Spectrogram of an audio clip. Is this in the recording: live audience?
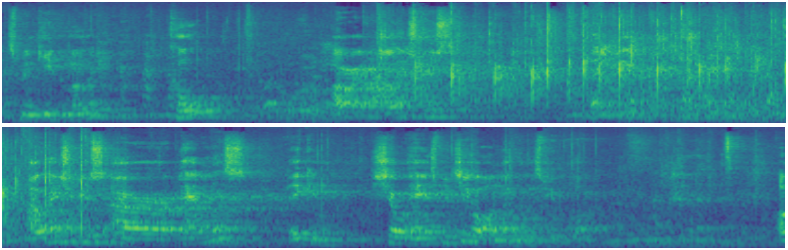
yes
